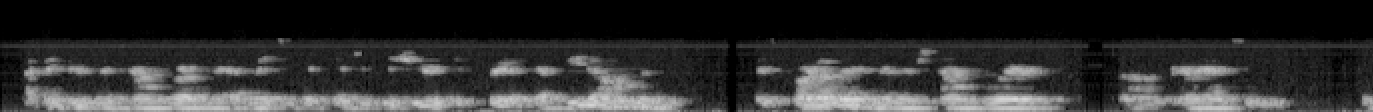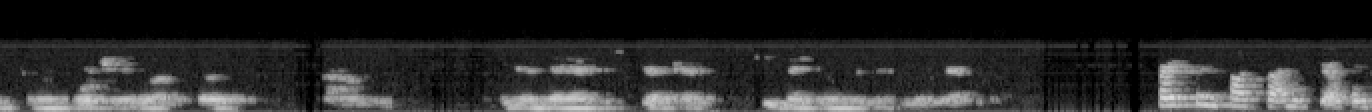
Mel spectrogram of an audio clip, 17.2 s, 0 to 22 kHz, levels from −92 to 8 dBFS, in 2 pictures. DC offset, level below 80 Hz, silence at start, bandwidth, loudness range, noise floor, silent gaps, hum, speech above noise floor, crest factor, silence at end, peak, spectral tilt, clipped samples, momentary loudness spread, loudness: 0.1%; -50 dBFS; 0.15 s; 5 kHz; 5 LU; -61 dBFS; 4.55-4.59 s, 15.64-15.68 s; none; 43 dB; 18 dB; 0 s; -2 dBFS; -11.5 dB/octave; under 0.1%; 15 LU; -19 LUFS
